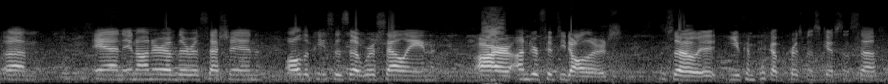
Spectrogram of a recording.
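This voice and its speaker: A woman's voice: on the high side, level tone, moderate pace. A young American woman talking casually and informally as an artist being interviewed at an expo booth. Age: young adult. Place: indoor convention expo booth. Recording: busy crowd noise around the voice. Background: convention hall crowd chatter.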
